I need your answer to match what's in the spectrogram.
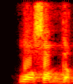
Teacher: وصدق الواو مرققة والصاد مفخمة والدال مرققة والقاف مفخمة. إذن هنا مرقق مفخم، مرقق مفخم.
